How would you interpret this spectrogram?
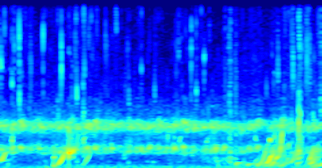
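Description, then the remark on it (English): Water sloshes and gurgles as someone in thigh-high waders wades through shallow marsh, with bursts of splashing near the start and again toward the end, no voices. “So that means we got to suit up in thigh-high waders, basically waterproof overalls, and go and get our feet wet.”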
